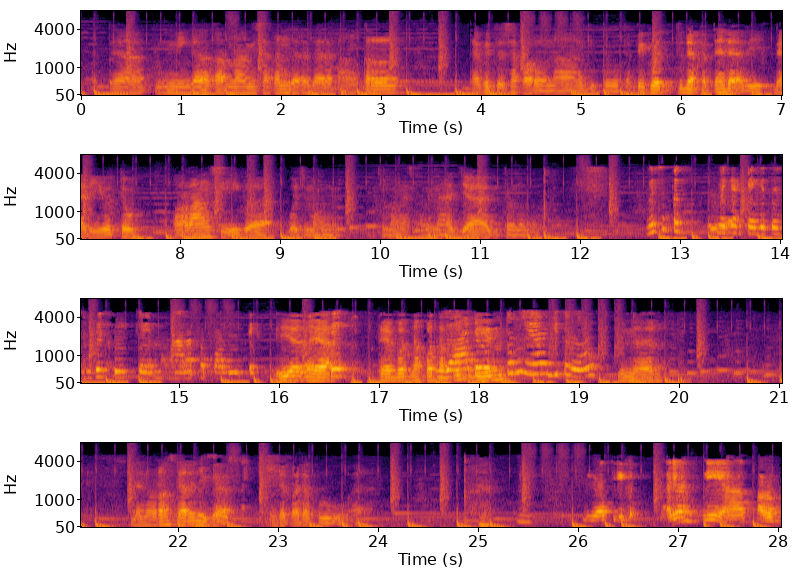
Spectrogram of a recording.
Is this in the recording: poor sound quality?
yes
